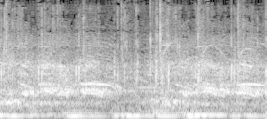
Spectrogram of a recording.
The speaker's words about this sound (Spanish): Y el Oporto ha celebrado el título de liga con su afición, con gritos de Casillas, quédate.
